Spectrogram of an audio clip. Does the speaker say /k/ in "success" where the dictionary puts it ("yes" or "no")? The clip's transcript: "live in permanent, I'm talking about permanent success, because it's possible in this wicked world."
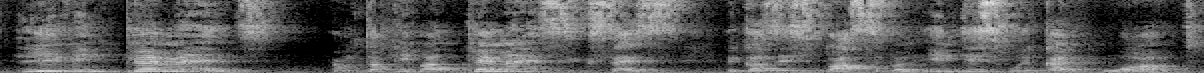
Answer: yes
